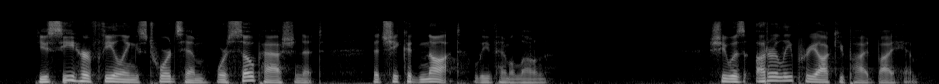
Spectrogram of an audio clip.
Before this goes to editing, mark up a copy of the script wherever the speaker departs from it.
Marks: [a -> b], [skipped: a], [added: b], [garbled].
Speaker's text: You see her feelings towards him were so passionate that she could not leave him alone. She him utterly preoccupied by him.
You see her feelings towards him were so passionate that she could not leave him alone. She [him -> was] utterly preoccupied by him.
